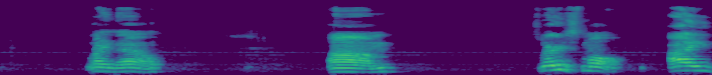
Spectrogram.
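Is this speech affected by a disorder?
Yes: cerebral palsy.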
